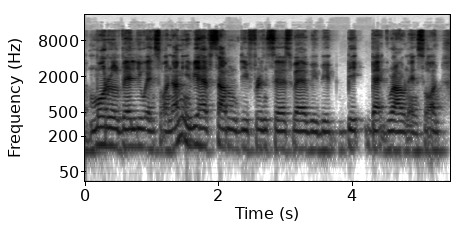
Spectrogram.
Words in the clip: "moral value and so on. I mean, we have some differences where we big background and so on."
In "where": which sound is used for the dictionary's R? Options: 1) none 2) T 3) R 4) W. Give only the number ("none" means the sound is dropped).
4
